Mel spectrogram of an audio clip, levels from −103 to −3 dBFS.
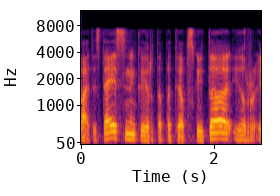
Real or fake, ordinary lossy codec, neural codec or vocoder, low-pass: real; AAC, 64 kbps; none; 7.2 kHz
